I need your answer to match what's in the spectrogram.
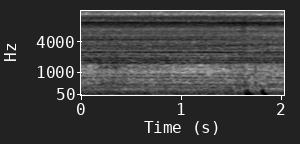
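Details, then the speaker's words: Bandit Trans Am V8 leak-down test, engine off, compressed air into a cylinder: steady hiss escaping from the crankcase vent, not the exhaust, as air gets past worn piston rings; severe leak-down on that cylinder. "Hissing out of the exhaust. Nothing out of that one. That's the sign it should come out of not come out of the exhaust pipe. Come out of the crank case, I guess."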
